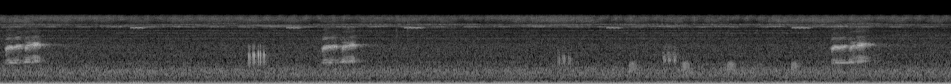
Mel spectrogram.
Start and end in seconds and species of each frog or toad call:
0.0	0.6	white-edged tree frog
2.4	2.8	Phyllomedusa distincta
3.1	3.7	white-edged tree frog
5.5	5.8	Phyllomedusa distincta
6.5	6.8	Phyllomedusa distincta
8.2	8.8	white-edged tree frog
11:15pm

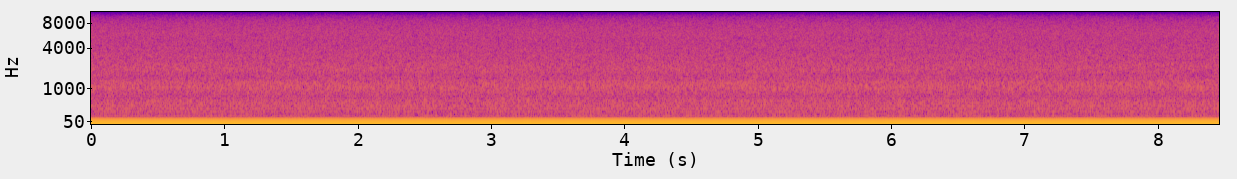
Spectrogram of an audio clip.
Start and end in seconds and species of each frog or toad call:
none
4:30am

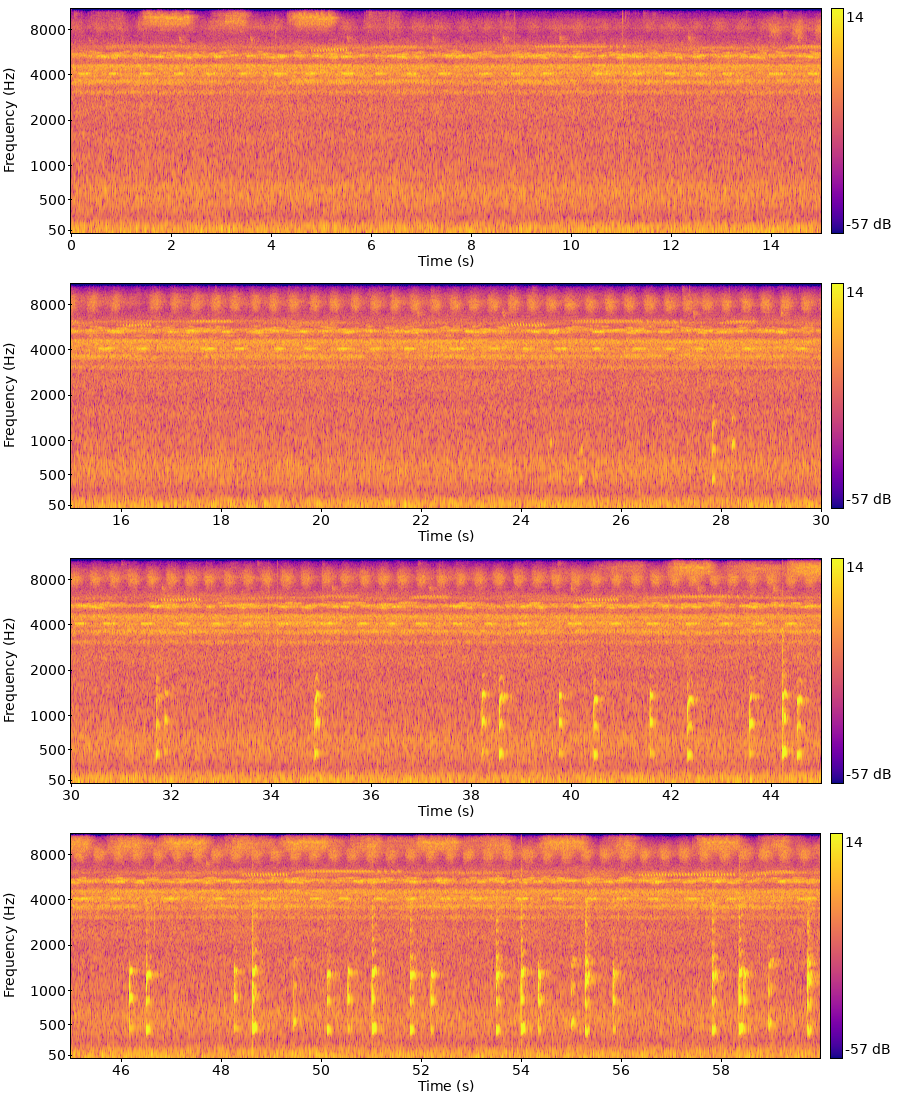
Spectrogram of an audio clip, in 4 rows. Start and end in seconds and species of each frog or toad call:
27.8	28.6	blacksmith tree frog
31.6	32.1	blacksmith tree frog
34.8	35.2	blacksmith tree frog
38.1	44.7	blacksmith tree frog
45.9	47.0	blacksmith tree frog
48.3	56.1	blacksmith tree frog
57.7	59.9	blacksmith tree frog
10:15pm

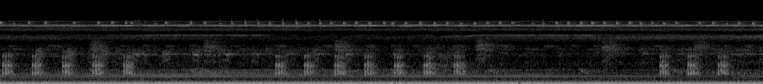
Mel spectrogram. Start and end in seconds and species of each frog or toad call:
0.0	1.4	Usina tree frog
0.0	7.6	Dendropsophus cruzi
2.7	4.7	Usina tree frog
6.6	7.3	Usina tree frog
7:00pm

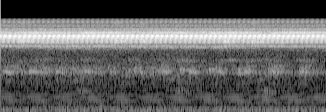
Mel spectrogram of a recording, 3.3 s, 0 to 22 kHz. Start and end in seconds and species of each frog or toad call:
0.2	3.2	Dendropsophus cruzi
7:15pm

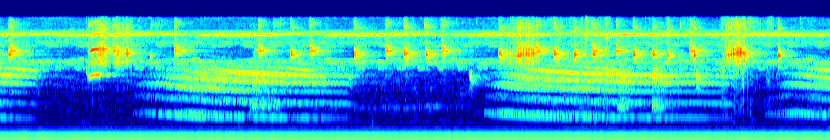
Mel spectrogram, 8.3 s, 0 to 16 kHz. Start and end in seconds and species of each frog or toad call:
0.0	8.3	dwarf tree frog
0.0	8.3	menwig frog
2.4	2.9	Chaco tree frog
6.1	6.7	Chaco tree frog
7:45pm

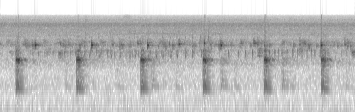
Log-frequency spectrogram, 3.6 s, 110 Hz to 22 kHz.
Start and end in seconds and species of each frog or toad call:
0.0	2.2	Bischoff's tree frog
0.0	3.5	blacksmith tree frog
0.0	3.5	Cochran's lime tree frog
10:15pm

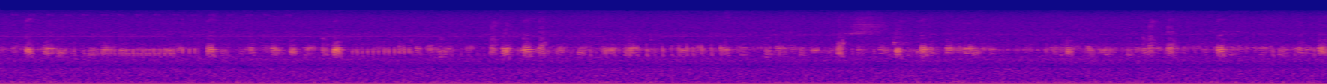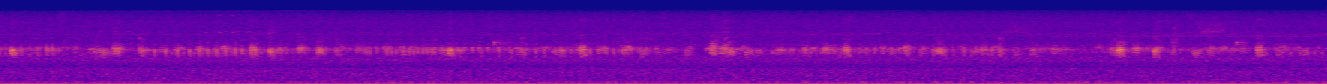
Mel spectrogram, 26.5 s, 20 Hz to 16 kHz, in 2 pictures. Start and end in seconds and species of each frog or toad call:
0.0	26.5	Bischoff's tree frog
8.8	9.2	Cochran's lime tree frog
18.0	18.4	Cochran's lime tree frog
25.5	25.9	Cochran's lime tree frog
9:30pm

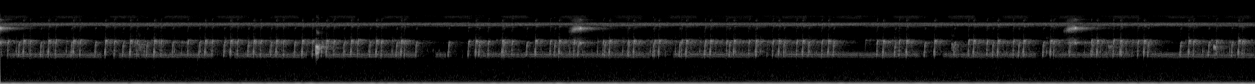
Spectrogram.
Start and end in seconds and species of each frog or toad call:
0.0	12.5	pointedbelly frog
3.1	3.3	Pithecopus azureus
5.7	6.1	lesser tree frog
10.5	11.1	lesser tree frog
3:00am

